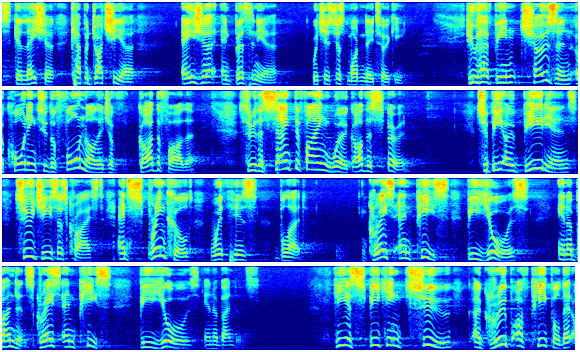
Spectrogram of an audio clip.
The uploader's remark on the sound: In this message I preached at Revive Church.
